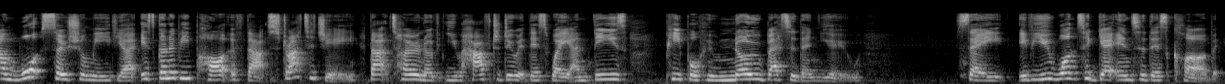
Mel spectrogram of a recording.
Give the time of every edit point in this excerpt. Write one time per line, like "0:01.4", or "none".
0:03.5

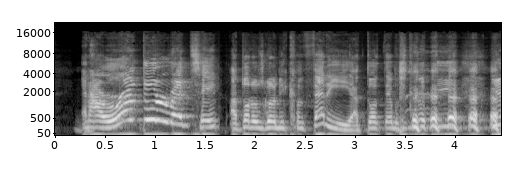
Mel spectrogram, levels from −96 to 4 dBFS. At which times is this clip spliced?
0:01.6

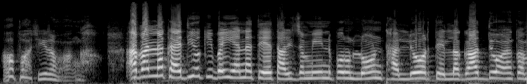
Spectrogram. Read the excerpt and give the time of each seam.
0:01.0

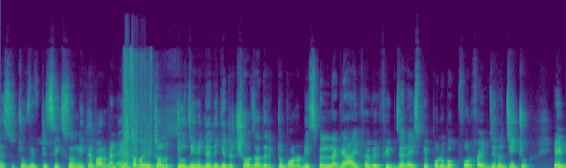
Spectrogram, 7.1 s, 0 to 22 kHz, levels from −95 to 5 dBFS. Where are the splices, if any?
0:01.6

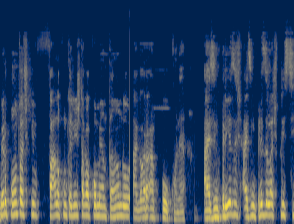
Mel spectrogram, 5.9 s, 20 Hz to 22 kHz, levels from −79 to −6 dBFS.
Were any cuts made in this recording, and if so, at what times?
0:02.6
0:03.9

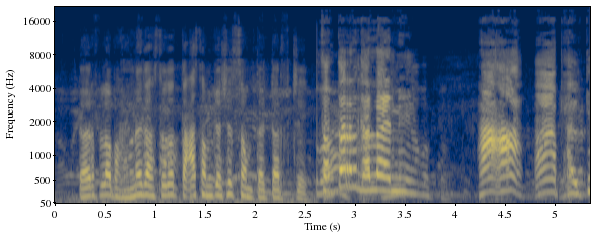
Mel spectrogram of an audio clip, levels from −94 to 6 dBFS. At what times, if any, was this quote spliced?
0:02.5

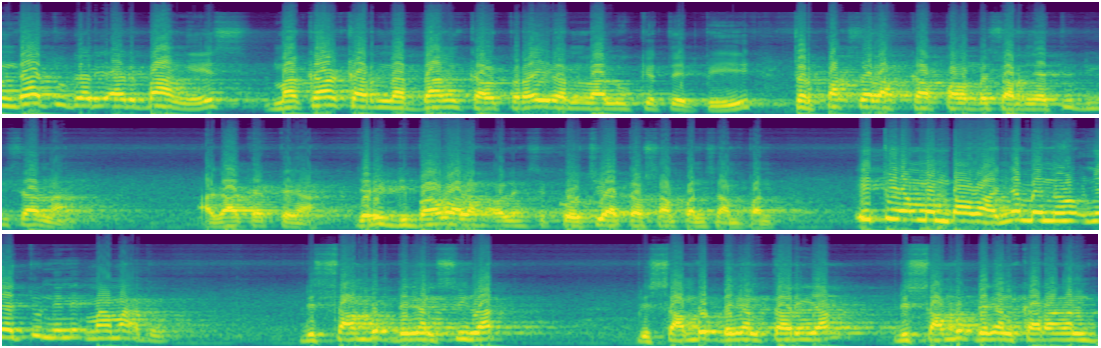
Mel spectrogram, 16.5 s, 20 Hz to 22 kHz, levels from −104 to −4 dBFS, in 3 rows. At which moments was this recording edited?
none

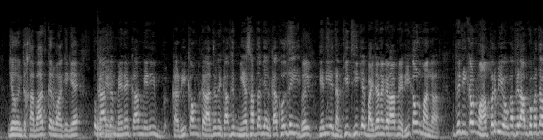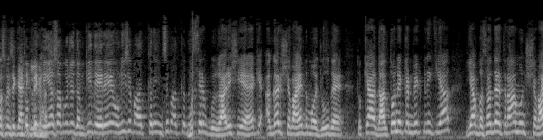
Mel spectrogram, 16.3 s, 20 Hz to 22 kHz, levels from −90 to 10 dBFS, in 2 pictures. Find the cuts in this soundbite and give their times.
0:01.5
0:11.0

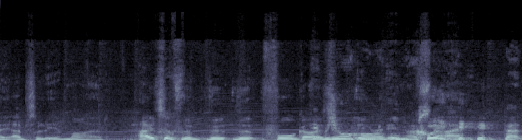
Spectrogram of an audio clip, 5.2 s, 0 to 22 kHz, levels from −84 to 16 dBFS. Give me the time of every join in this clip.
0:01.3

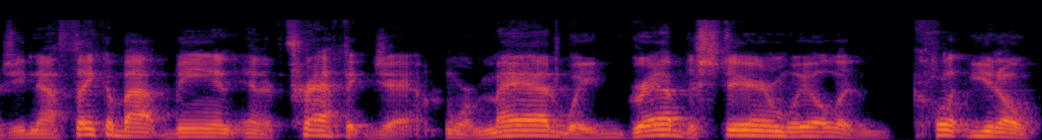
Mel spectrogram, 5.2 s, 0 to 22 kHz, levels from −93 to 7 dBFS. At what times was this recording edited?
0:02.2

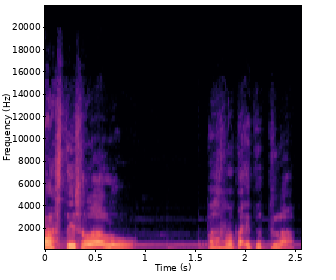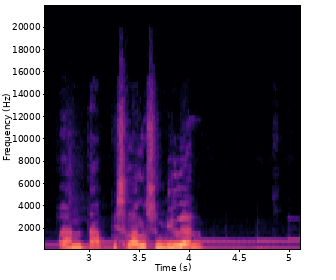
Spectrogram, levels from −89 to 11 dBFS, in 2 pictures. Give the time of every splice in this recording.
0:04.2

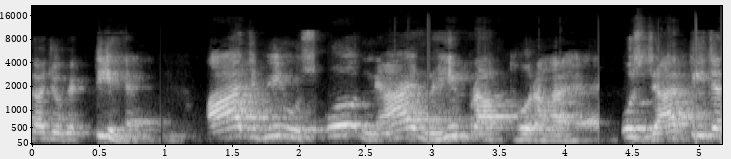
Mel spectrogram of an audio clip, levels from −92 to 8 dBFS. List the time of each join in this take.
0:04.2

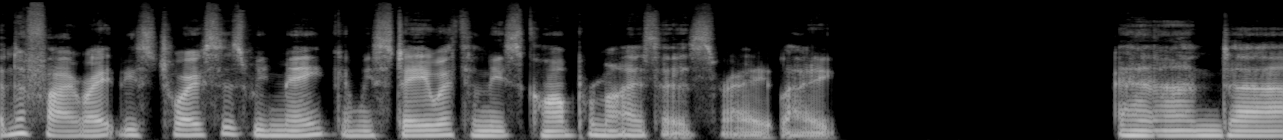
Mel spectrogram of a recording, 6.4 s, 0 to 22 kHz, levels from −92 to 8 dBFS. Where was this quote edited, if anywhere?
none

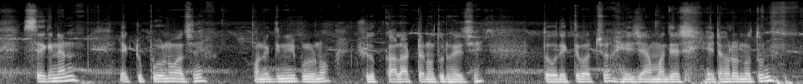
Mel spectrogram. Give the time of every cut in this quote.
none

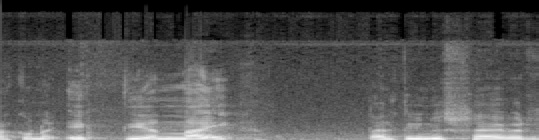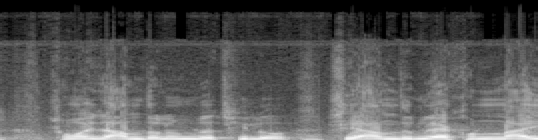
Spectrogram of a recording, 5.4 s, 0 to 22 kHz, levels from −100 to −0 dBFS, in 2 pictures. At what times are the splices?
0:01.3

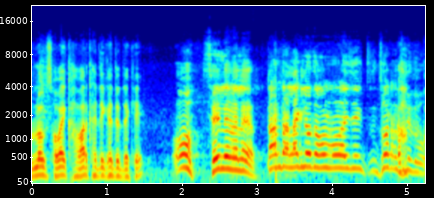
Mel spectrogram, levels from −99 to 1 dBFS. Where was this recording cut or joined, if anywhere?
0:03.0

